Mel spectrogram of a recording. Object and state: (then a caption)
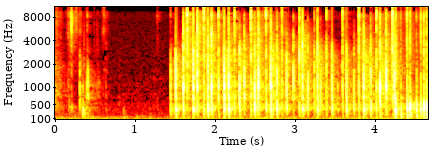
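Paperback book tapped with metal thimbles. A thick paperback novel with a glossy printed cover, held in one hand, is tapped on its cover and edge by fingertips wearing gold metal thimbles. After about a second and a half of near silence, a rapid, uneven run of sharp, dry clicking taps begins, with bright metallic ticks and a hollow midrange knock. Each tap dies away almost instantly.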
